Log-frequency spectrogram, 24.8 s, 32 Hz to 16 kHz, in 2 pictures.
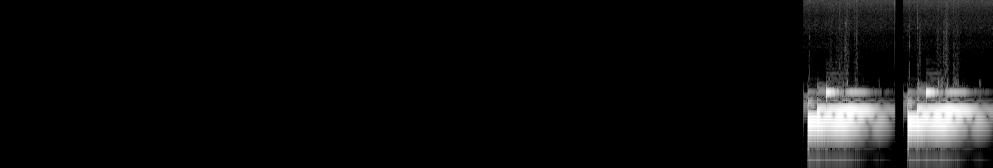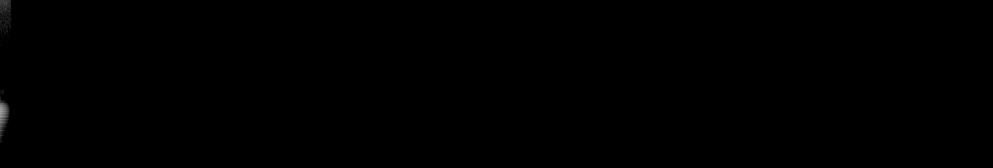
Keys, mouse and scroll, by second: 0.0 click, 2.3 click, 4.7 click, 6.6 click, 8.4 click, 9.6 click, 11.6 click, 15.2 click, 16.5 click, 18.3 scroll, 18.8 right click, 19.8 click, 20.9 scroll, 22.7 click, 23.2 scroll, 23.7 right click, 24.2 right click, 24.5 click.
